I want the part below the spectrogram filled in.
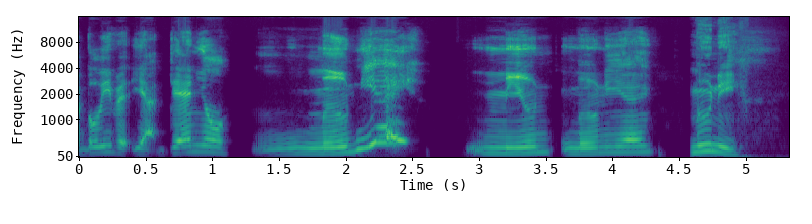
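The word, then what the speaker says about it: Munie: Mooney. Mooney, right? American American pronunciation.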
